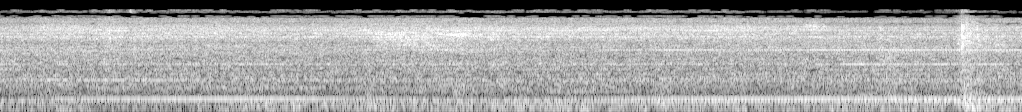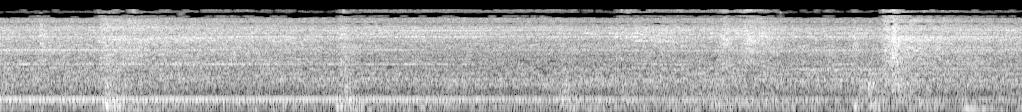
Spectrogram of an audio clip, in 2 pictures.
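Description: Trim-die machine for blow-fill-seal vial cards running: a steady hum, with a few sharp clicks about five seconds in and again near the end as it cycles.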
